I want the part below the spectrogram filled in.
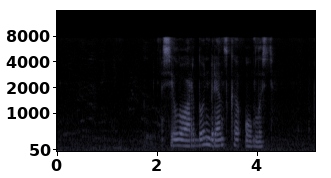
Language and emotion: Russian, neutral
